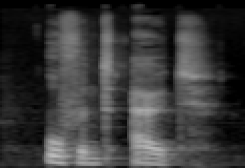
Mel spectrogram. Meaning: inflection of uitoefenen: 1. second/third-person singular present indicative 2. plural imperative
- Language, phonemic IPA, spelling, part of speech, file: Dutch, /ˈufənt ˈœyt/, oefent uit, verb, Nl-oefent uit.ogg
